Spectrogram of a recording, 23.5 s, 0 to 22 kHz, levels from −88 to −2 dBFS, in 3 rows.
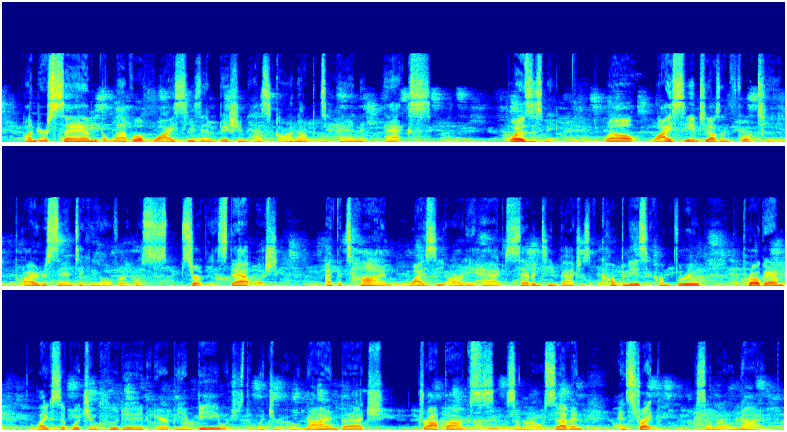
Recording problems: chatter from many people; noticeable; throughout; 10 dB below the speech

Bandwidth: 14 kHz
